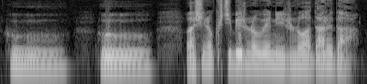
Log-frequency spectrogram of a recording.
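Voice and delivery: a huge voice breathing out of a cave, slow on the last word; booming giant voice. A narrator's reading. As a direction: blow out each ふー like wind, then ask who it is. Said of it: "声のようなものに変わり始めました".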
